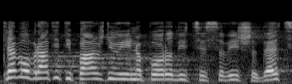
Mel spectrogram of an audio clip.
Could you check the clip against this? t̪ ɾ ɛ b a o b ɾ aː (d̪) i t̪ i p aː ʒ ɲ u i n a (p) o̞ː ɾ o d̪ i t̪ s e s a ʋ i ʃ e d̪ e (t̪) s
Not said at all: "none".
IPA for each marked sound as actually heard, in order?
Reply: t̪, p, t̪

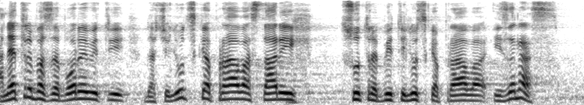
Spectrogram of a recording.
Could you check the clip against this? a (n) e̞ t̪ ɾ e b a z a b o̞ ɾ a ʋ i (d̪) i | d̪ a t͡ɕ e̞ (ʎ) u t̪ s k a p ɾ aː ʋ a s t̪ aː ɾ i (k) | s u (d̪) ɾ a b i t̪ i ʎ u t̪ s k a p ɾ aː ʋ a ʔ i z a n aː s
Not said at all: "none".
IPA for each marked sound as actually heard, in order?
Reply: n, t̪, ʎ, x, t̪

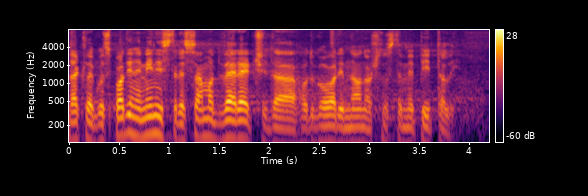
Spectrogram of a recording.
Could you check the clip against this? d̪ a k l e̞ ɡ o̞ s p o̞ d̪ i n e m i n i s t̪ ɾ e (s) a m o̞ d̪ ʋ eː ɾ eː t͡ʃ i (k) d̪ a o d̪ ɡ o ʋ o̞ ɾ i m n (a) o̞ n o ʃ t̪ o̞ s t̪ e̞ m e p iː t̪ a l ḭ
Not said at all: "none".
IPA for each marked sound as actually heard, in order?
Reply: s, none, a

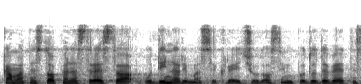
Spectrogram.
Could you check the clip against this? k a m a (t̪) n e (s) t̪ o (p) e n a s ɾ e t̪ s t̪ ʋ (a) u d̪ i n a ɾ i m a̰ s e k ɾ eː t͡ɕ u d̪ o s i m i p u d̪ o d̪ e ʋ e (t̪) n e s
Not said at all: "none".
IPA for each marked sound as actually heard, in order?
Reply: t̪, s, p, a, t̪

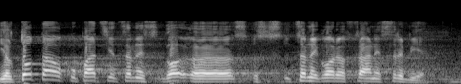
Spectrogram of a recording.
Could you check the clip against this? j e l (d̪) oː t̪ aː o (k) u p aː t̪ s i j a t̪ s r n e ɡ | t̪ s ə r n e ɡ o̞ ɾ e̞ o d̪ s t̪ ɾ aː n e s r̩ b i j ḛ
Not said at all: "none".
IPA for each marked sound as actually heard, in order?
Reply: t̪, k

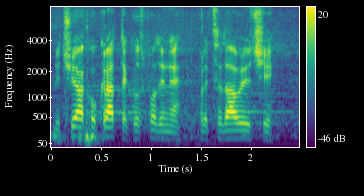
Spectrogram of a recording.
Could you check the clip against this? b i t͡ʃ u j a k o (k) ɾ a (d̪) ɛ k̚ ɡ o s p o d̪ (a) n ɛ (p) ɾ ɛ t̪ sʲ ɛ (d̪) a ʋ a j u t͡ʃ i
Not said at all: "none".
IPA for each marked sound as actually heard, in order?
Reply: k, t̪, i, p, d̪

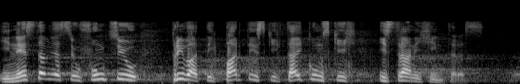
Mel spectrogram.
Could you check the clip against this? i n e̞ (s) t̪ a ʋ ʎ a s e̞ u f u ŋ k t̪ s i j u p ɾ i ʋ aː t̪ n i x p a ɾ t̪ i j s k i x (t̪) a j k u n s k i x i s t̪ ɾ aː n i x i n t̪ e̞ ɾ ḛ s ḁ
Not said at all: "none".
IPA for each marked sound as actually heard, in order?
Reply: s, t̪

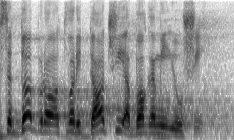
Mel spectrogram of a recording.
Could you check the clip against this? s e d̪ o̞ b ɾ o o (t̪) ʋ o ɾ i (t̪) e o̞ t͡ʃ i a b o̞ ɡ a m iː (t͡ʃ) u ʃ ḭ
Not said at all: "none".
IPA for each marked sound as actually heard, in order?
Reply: t̪, t̪, none

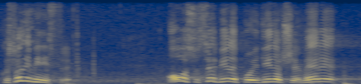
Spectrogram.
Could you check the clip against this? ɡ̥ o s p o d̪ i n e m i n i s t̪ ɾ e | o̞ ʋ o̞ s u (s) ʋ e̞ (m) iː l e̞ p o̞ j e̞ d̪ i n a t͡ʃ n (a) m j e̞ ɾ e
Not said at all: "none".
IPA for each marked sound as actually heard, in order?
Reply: s, b, e

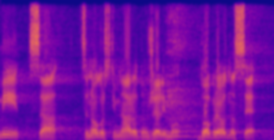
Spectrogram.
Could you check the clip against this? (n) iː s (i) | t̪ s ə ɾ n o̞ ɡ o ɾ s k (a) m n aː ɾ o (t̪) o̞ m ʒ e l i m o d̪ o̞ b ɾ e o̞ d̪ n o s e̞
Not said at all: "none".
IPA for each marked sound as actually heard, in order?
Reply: m, a, i, d̪

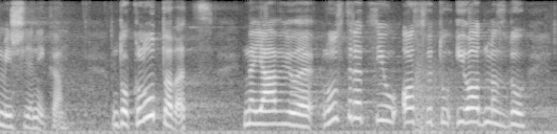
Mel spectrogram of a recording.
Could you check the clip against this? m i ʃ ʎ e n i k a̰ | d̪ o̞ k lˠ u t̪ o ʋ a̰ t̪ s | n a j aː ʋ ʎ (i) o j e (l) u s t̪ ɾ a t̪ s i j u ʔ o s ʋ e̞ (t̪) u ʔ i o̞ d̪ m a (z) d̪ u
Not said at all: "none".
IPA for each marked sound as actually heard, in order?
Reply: i, l, t̪, z

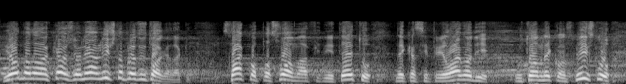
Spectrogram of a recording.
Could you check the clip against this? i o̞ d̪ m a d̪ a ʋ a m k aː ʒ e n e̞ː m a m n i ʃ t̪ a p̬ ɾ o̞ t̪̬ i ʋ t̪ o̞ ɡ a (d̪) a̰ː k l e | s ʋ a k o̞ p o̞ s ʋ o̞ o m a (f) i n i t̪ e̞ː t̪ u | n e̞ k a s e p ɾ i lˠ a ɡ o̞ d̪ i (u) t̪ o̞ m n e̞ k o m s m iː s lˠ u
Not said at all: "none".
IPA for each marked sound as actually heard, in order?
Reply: d̪, f, u

